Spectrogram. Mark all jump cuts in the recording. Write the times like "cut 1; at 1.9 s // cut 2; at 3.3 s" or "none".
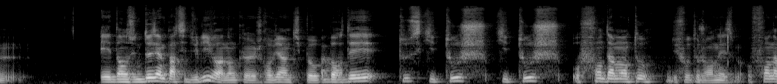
cut 1; at 3.2 s // cut 2; at 5.0 s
